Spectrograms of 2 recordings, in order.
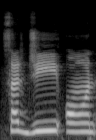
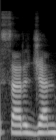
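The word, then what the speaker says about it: surgeon: इनको जन पढ़ना है जैसे यहां है सरजन अब इसको सर जी ऑन ऐसे नहीं पढ़ेंगे सरजन पढ़ेंगे जैसे इसको पीजी ऑन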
